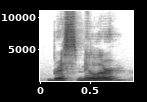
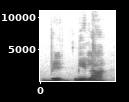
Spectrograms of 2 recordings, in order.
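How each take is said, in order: First: The first word ends in an s sound. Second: The first word ends in a t sound. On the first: This is the Yiddish pronunciation. "they say Bris" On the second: This is the Hebrew pronunciation. "instead of Brit Milah"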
